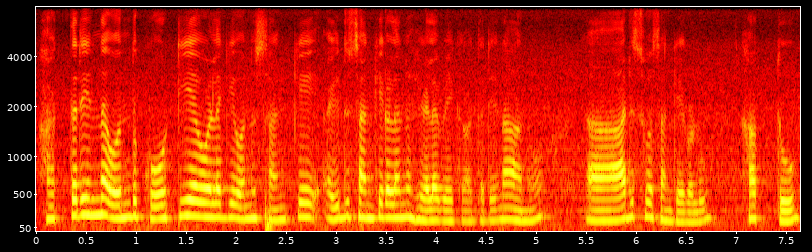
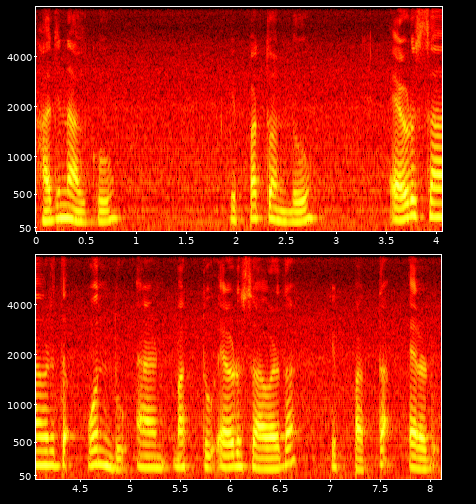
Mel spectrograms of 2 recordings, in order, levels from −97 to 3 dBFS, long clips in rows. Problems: constant background noise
